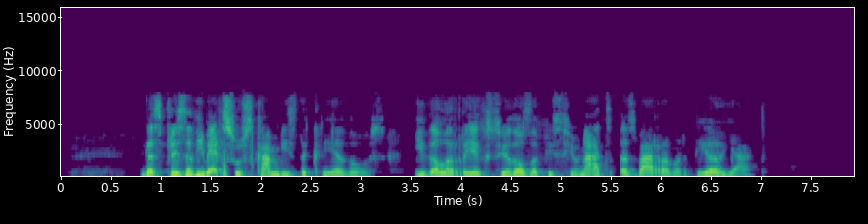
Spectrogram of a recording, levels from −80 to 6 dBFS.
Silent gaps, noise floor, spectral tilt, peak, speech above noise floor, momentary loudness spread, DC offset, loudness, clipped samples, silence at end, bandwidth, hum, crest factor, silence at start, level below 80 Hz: none; under -90 dBFS; -5.5 dB/octave; -2 dBFS; over 74 dB; 12 LU; under 0.1%; -17 LUFS; under 0.1%; 1.05 s; 8 kHz; none; 16 dB; 0.8 s; -58 dBFS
